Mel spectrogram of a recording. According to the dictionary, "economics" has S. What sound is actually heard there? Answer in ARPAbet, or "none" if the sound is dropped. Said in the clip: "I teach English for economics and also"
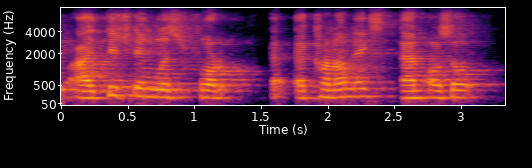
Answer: S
